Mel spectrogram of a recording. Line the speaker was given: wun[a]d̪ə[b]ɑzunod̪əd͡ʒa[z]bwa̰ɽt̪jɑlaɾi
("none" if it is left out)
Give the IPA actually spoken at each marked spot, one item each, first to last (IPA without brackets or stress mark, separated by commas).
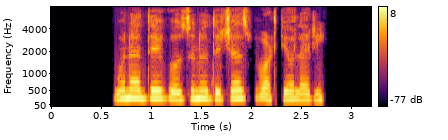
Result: a, ɡ, z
